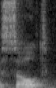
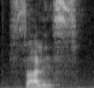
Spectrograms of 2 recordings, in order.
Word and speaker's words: sal: salt or of the salt that is Sal the accusative and the genitive of salt Salis notice it's got a long a Sal but Salis it's a short a when the nominative and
